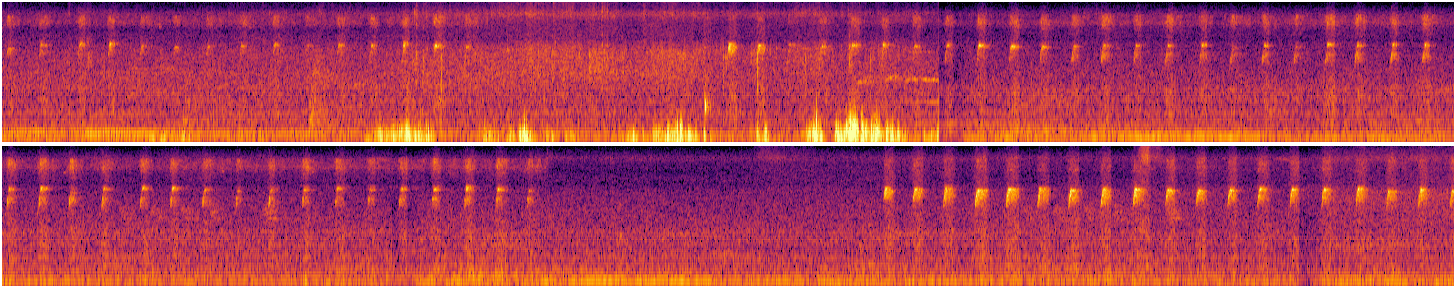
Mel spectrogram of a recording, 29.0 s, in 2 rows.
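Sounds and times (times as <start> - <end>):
bird chirping: 0.0 - 5.2, 6.7 - 20.0, 23.2 - 29.0.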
